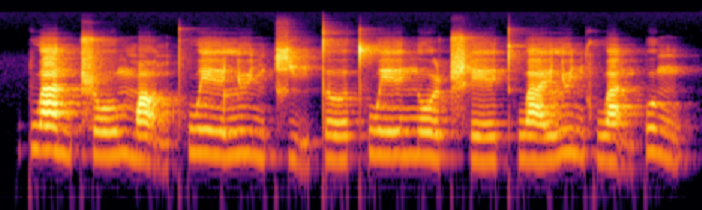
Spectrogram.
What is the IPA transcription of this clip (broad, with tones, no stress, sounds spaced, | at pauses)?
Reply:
p w a˥˩ n ʈ͡ʂ o˧˥ ʊ̯ m ɑ̰˨˩ ŋ pʰ w e˥˧ ɪ̯ l y˥˩ n t͡ɕ ḭ˨˩ t̪ ɤ˧˥ t̪ʰ w e˥ ɪ̯ n̪ o˥˩ ʊ̯ ʈ͡ʂʰ e˧˥ ɪ̯ t̪ʰ w a˧˥ ɪ̯ l y˥˩ n k w a̰˨˩ n p ʊ˥˩ ŋ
